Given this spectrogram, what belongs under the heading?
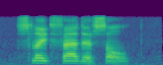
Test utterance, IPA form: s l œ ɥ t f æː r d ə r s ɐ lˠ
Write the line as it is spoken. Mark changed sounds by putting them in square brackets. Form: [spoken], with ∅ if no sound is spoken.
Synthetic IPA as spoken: s l œ ɥ t f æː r d ə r s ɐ lˠ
